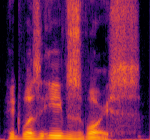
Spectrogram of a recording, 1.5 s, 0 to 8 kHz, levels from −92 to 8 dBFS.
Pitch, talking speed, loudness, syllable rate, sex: 105 Hz, 160 wpm, -16 LUFS, 4.8 syllables/s, male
